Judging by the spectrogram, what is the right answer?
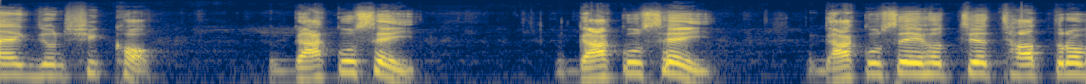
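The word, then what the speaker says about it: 学生: গাকুসেই, গাকুসেই, গাকুসেই হচ্ছে ছাত্র বা ছাত্রী স্টুডেন্ট, গাকসেই স্টুডেন্ট, গাকসেই স্টুডেন্ট। এখানে গাকুসেই কিন্তু জাপানিজরা উচ্চারণ করে গাকসেই, গাকসেই, গাকসেই, গাকসেই ছাত্র বা ছাত্রী।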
